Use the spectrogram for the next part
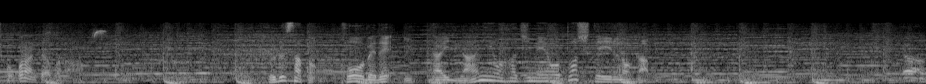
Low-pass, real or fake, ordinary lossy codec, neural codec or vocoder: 7.2 kHz; real; none; none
